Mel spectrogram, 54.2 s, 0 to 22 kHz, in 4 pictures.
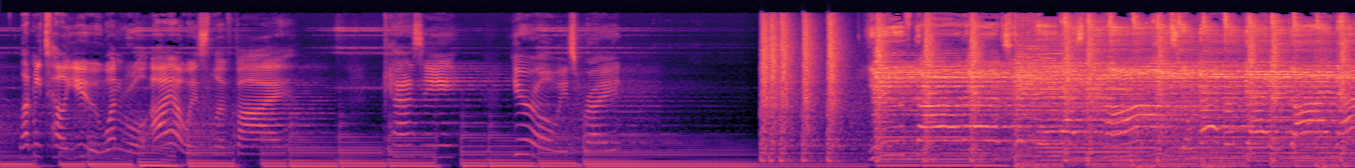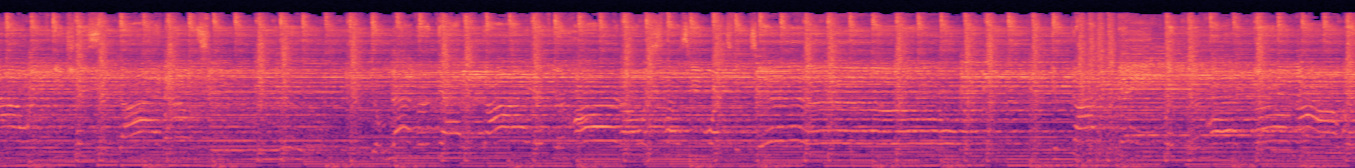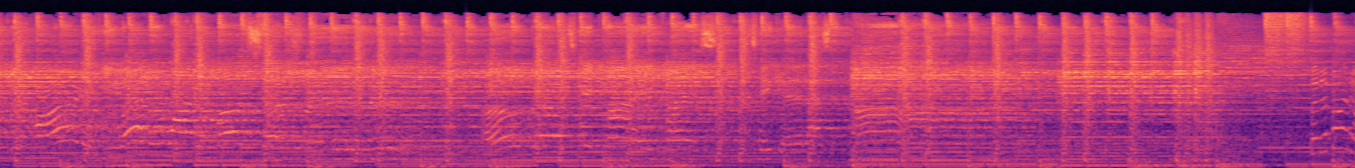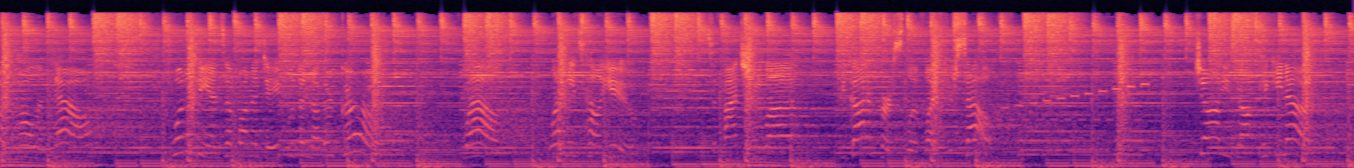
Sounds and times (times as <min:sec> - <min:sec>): Blues: 0:07.6 - 0:54.1.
